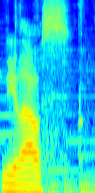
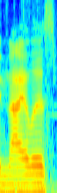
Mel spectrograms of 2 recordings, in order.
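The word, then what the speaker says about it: Nilaus: to butcher your name I think he pronounces it nilos I sometimes Say nyus by mistake but it's nilos I think that's how he pronounces it when he says his own name on his videos anyway those guys are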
